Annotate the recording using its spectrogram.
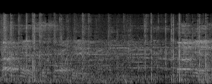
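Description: Hoofbeats of a horse cantering on arena sand, under indistinct voices and music.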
